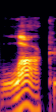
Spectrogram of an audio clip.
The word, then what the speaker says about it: Locke: did not know that Locke is pronounced in only one syllable till many years after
